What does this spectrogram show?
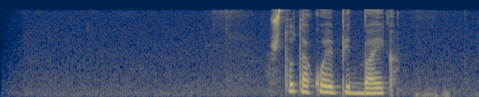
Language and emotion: Russian, neutral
